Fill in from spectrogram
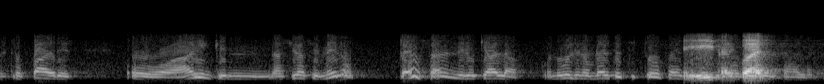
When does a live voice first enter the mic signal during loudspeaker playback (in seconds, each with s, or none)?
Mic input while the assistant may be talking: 6.7 s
